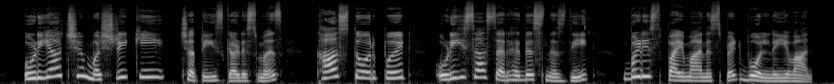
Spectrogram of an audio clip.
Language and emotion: Kashmiri, neutral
